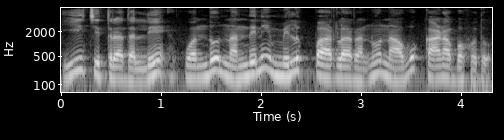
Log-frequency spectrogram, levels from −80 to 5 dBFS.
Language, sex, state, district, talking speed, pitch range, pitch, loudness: Kannada, male, Karnataka, Bangalore, 110 wpm, 140-185 Hz, 155 Hz, -15 LUFS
